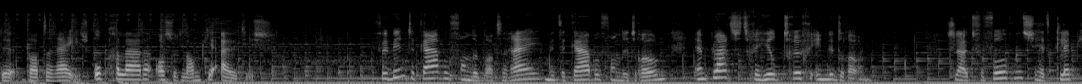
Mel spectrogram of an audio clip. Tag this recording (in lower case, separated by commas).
speech, music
